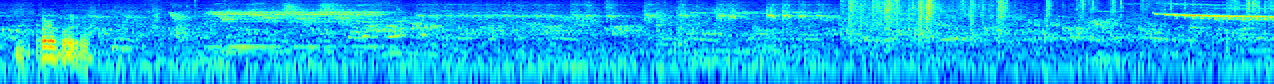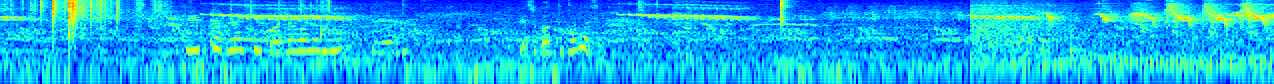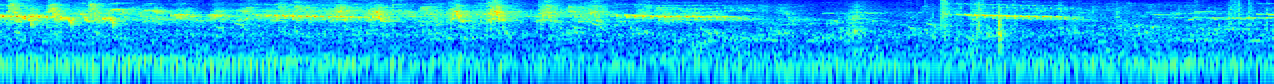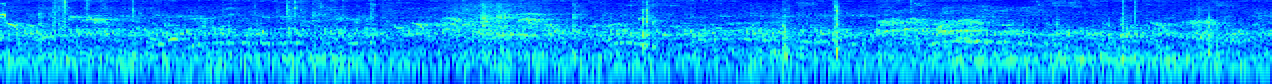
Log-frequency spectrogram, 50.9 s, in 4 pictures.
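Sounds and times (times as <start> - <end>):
birds squawking and calling: 0.0 - 50.9
sharp crackles and snaps: 8.4 - 14.6.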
